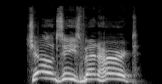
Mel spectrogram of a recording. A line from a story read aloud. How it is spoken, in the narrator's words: Meadows shouted above the din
